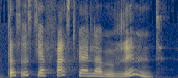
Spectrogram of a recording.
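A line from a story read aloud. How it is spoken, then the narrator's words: Excited exclamation. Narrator (German): rief Lilly begeistert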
